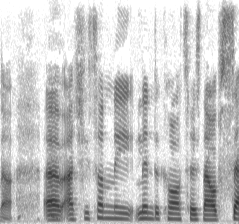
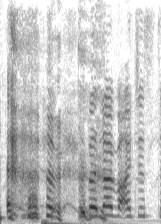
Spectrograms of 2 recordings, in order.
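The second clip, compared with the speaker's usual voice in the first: higher, laughing through the words; 9 semitones higher, much slower than usual. Real, not acted. Guest recovering from the co-host's quip, laughing. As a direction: try to carry on through a laugh.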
